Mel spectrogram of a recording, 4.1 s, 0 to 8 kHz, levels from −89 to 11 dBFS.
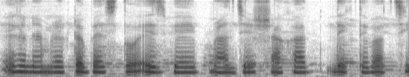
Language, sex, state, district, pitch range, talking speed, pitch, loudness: Bengali, female, Tripura, Unakoti, 175-210 Hz, 130 wpm, 195 Hz, -19 LUFS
